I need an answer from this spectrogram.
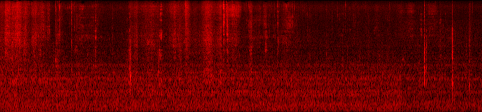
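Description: Faint eating sounds of a man chewing a taco and handling its paper wrapper, with a couple of soft clicks near the end, over a steady low hum inside a car.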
